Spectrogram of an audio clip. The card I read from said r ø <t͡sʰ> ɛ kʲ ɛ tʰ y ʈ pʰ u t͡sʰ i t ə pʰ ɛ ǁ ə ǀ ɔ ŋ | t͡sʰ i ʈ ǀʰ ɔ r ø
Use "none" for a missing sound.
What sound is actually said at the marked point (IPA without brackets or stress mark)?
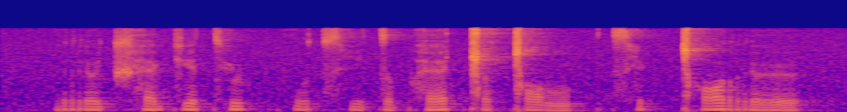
t͡ʃʰ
